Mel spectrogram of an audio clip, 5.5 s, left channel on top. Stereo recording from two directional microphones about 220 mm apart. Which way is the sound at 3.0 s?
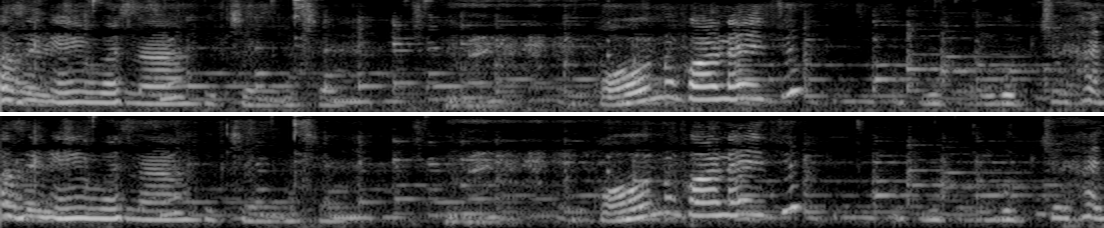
30° left (ahead or behind).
